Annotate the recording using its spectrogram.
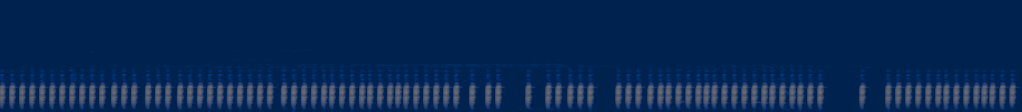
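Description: Rapid, evenly spaced popping sound effect of cartoon popcorn kernels bursting, about eight pops a second. It breaks off briefly about five seconds in and again near eight and a half seconds, then resumes.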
